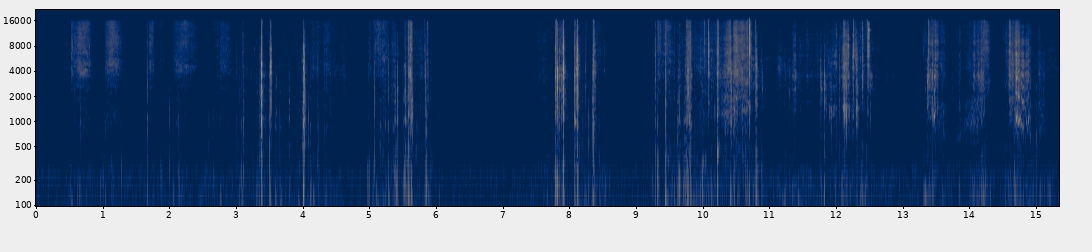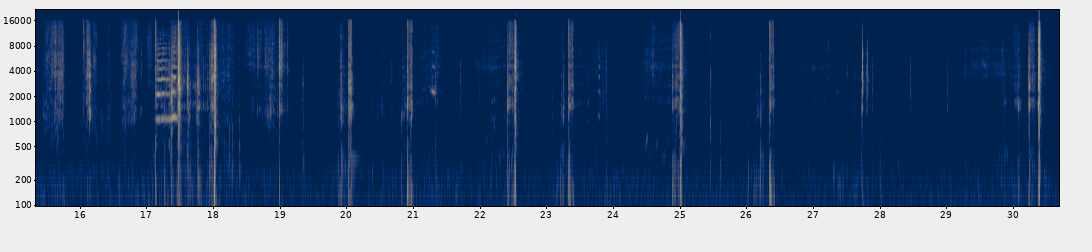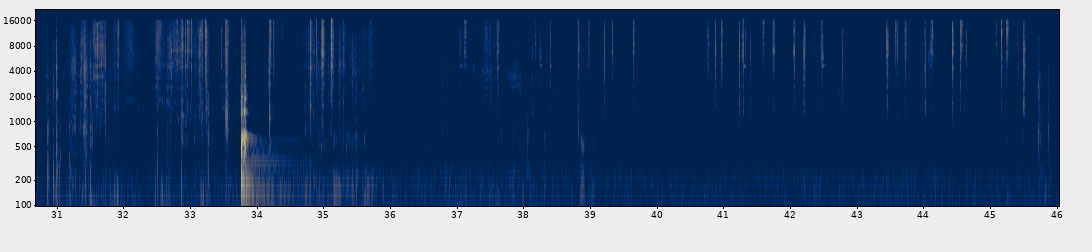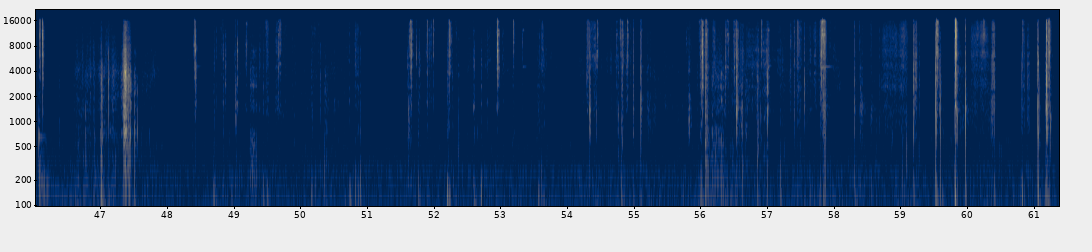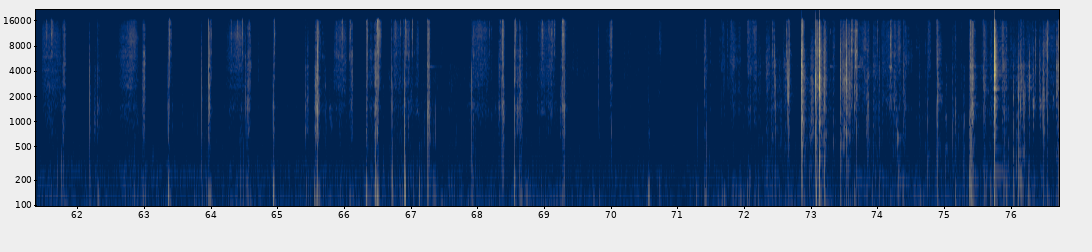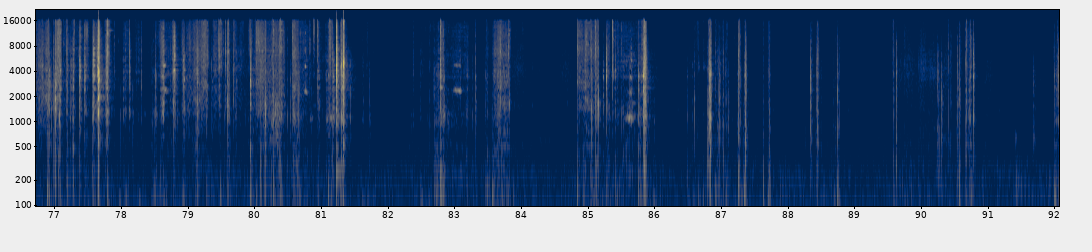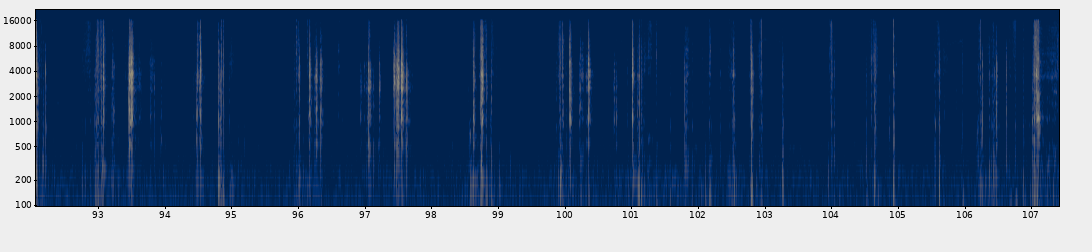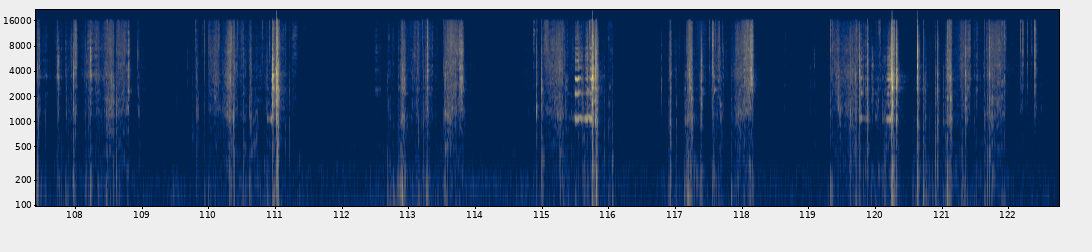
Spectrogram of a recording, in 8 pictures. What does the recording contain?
Cassette tape handling / creaky hinge of cassette tape case / fingers taping on plastic / shaking tape
Recorded with Zoom H6N + Rode NTG2
cassette, cassette-tape, tape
